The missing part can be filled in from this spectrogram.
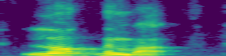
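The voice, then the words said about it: Bajan accent. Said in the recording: “Lock in the Bajan accent, obviously.”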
